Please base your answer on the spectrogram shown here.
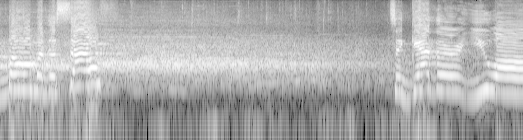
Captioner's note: cheers and applause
